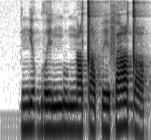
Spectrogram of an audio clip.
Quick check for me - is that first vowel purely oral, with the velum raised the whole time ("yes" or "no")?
yes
